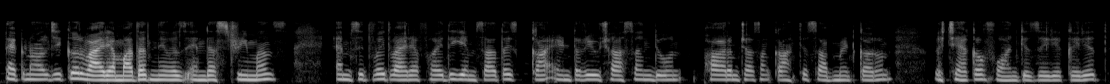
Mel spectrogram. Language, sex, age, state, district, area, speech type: Kashmiri, female, 18-30, Jammu and Kashmir, Anantnag, rural, spontaneous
